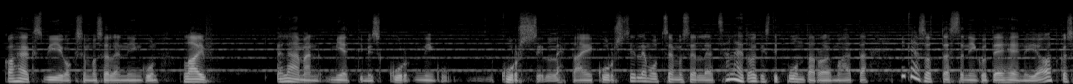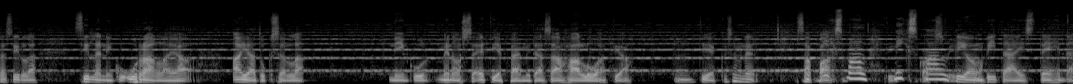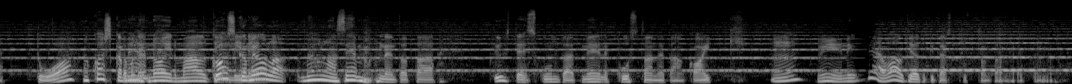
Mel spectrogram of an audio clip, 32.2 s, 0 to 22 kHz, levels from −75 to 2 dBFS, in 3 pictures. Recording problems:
background music; loud; throughout; 7 dB below the speech

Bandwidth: 14 kHz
